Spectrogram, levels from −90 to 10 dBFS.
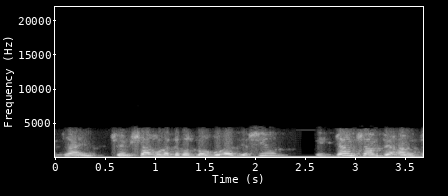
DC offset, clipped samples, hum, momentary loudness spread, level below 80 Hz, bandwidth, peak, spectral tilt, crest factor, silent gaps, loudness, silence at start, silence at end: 10%; under 0.1%; none; 11 LU; -46 dBFS; 4.5 kHz; 0 dBFS; -11 dB/octave; 14 dB; none; -15 LUFS; 0 s; 0 s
